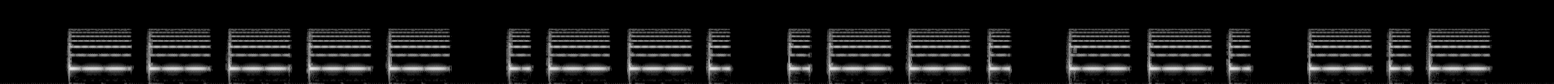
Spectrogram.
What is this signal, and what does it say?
Morse code, heard as a keyed tone, about 6 wpm, 3700 Hz. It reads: 0PPGK
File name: Morze-HA2MN / hang / 14 280 HA2MN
